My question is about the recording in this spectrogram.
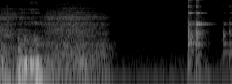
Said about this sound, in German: Ja, ich würde gerne einschenken, aber ohne Glas. Lass den schwarzen Stoff doch mal ins Glas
